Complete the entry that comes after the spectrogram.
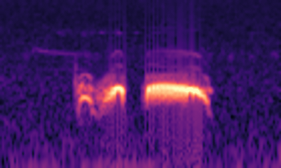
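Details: Spotted dove cooing, used to rouse decoy birds: a short two-part phrase, a brief low coo followed by a longer, steady, resonant hooted note, over quiet background.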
